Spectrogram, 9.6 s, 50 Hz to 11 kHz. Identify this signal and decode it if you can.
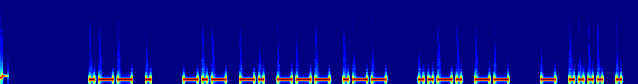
Morse code, heard as a keyed tone, about 17 wpm, 700 Hz. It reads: WE KNOW FM THE
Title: Sentences from Top 500 Words and Abbreviations 17wpm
